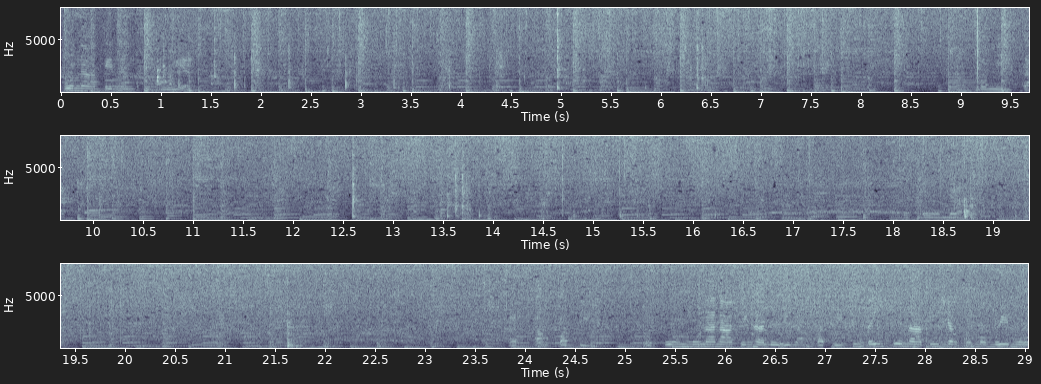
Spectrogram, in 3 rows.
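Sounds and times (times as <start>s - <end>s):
background music: 0.0s - 29.0s
vegetables sizzling in hot oil: 0.0s - 29.0s
spatula scraping: 0.5s - 8.6s, 11.0s - 16.8s.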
